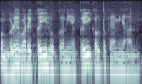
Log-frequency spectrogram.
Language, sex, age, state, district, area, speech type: Punjabi, male, 45-60, Punjab, Hoshiarpur, urban, spontaneous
